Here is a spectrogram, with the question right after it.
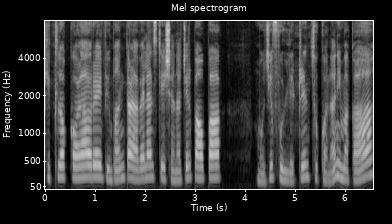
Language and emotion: Goan Konkani, fearful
